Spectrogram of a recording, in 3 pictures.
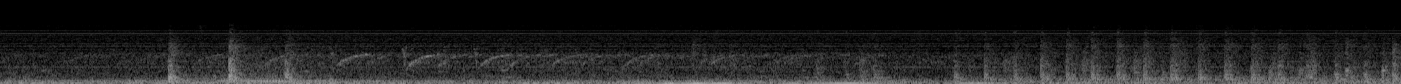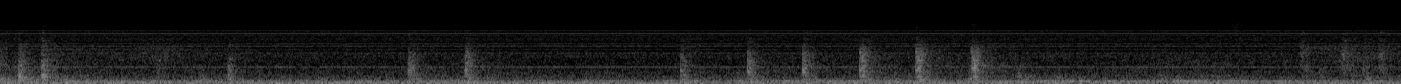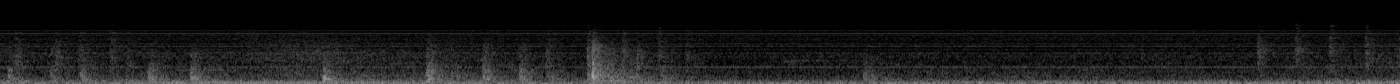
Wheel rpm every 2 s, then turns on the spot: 0, 0, 0, 0, 0, 0, 0, 0, 0, 0, 0, 0, 0, 0, 0, 0, 0, 0, 0, 0, 0.
none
